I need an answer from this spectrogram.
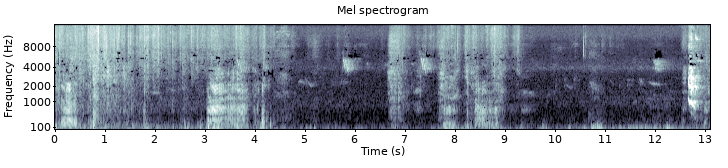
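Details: Whippet playing on a hay bale, giving short harmonic bark and growl bursts in scattered groups separated by quiet gaps, with a sharper yap near the end.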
